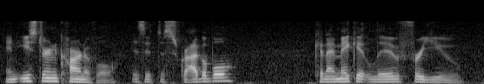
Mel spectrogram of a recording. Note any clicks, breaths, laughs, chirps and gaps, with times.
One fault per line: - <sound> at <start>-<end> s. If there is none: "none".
none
